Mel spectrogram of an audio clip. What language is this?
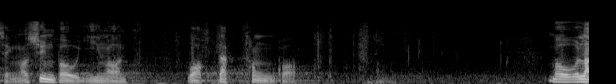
Cantonese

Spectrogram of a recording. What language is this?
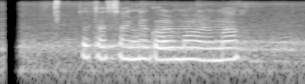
Nepali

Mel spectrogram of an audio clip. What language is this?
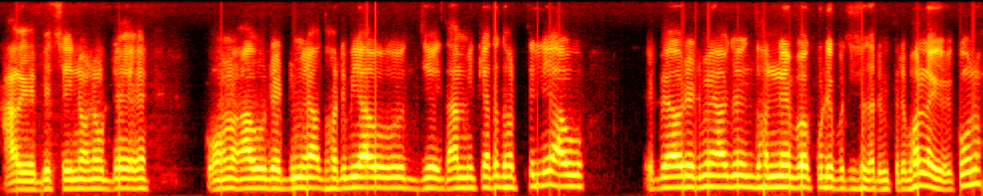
Odia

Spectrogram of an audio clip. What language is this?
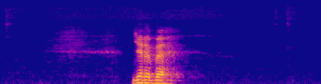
Hungarian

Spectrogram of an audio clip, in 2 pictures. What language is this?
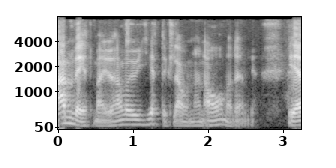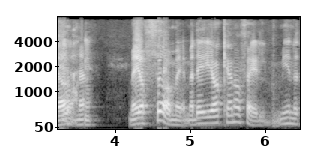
Swedish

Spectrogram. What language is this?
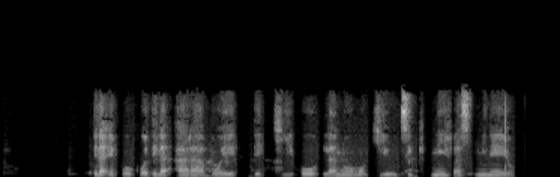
Esperanto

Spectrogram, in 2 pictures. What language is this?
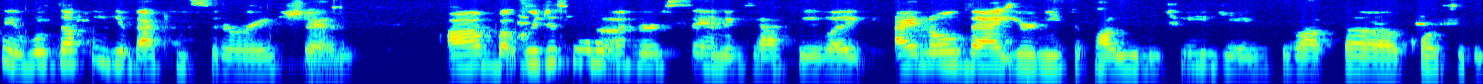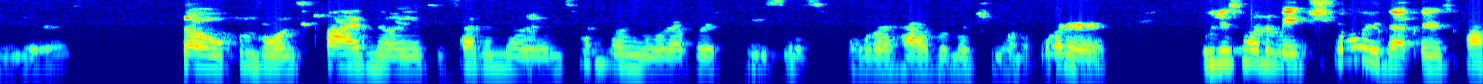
English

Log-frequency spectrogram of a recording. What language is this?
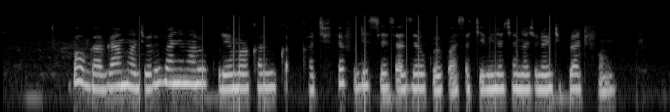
Ganda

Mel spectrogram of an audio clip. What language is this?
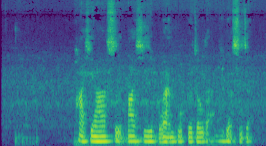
Chinese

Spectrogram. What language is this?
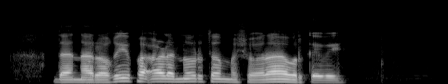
Pashto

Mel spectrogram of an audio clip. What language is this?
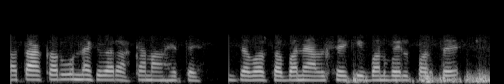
Maithili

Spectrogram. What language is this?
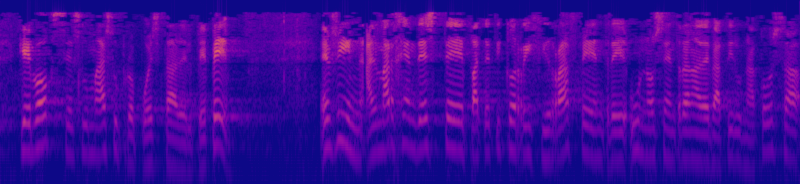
Spanish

